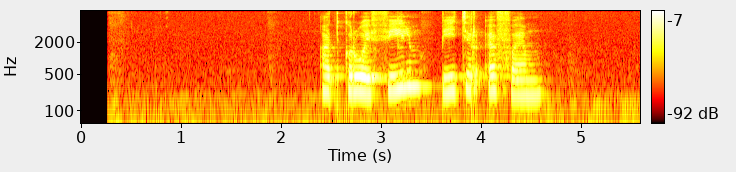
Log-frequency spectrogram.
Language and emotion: Russian, neutral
